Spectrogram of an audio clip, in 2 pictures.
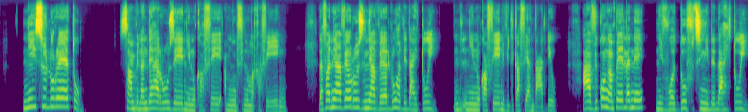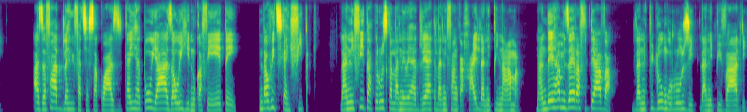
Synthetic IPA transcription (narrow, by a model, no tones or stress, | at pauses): nisuluɾet̪u | sambinand̪eɦaɾuzeninukafea̰minifinumakafeeɲi | lafaniavewɾuziniavaluɦəlelaɦit̪uj | ninukafenivilikafeand̪aleu | avikuaŋampelane | nivuad̪ufu̥t͡siɲilelaɦit̪ui | azafad̪ilaɦuifat͡siasakwazikaiɦat̪uiazawiɦinukafeet̪e | nd̪aɦit͡si̥kʲaifit̪ḁki̥ | lanifit̪akiɾuzikalaniɾeɦaɖ͡ʐeakilanifaŋkahajlanipinamə | nand̪eɦamizajɾafit̪iavə | lanipiluŋɡuruzilanipivali̥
